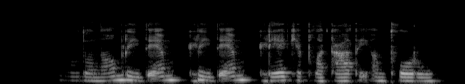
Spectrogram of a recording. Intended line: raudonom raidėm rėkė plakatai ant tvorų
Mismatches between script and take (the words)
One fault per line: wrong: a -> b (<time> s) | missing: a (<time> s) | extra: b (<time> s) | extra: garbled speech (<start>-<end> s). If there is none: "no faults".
extra: raidėm (2.0 s)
